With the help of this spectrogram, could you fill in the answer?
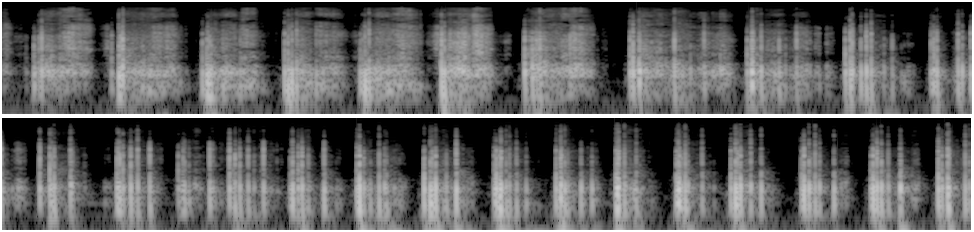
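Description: Long nails scratch and tap across the folded flaps of a brown cardboard box in a steady run of dry, papery strokes. The early strokes are longer, scratchy swipes; later they become quicker, shorter scratches and taps. Each stroke has a mid-range rasp and stops dead with no ring.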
